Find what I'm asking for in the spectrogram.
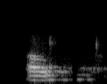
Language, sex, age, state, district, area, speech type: Manipuri, female, 18-30, Manipur, Senapati, urban, conversation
